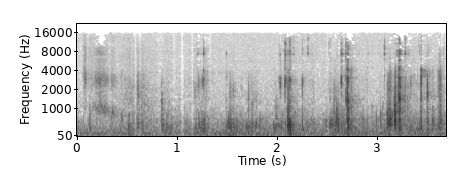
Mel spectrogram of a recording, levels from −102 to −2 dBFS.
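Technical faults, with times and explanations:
0.57–1.36 s, repeated packet loss (robotic sound): seven short gaps, up to 37 ms, are patched by repeating prior sound, giving choppy sound with pieces missing; spectrogram shows smeared, repeated frame stripes.
2.50–2.54 s, short stall from a late packet: the jitter buffer ran dry, so sound is held about 22 ms with nothing lost; waveform shows a brief repeated-cycle plateau.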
